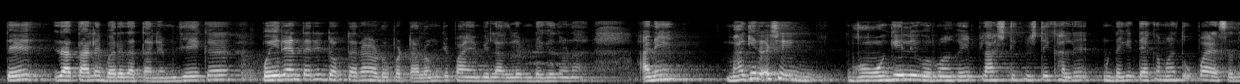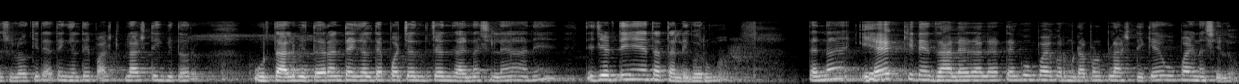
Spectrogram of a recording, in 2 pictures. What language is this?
Konkani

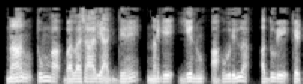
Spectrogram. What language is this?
Kannada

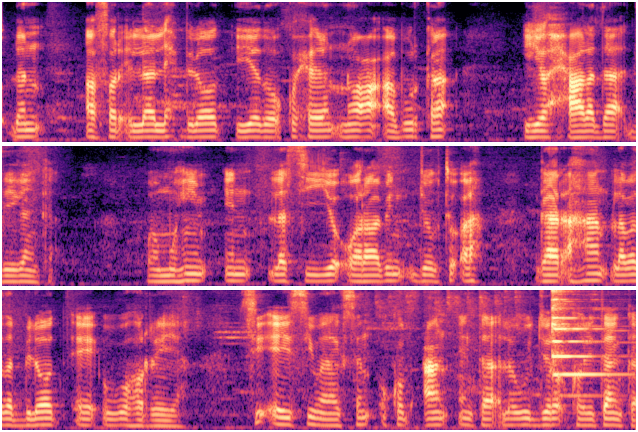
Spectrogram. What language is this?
Somali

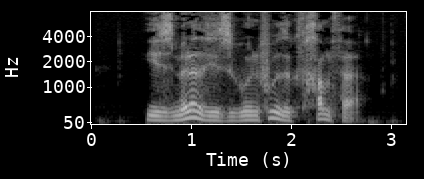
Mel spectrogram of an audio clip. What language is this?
Kabyle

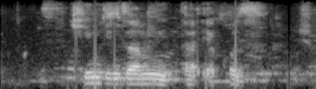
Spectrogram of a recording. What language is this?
Kinyarwanda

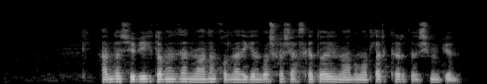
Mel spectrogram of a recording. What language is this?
Uzbek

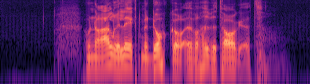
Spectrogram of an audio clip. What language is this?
Swedish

